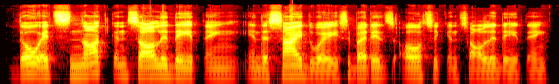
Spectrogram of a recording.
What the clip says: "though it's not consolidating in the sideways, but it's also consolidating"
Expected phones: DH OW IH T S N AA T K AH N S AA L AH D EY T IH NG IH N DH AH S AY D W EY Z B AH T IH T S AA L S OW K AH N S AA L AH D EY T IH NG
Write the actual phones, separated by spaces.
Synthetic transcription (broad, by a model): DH OW IH T S N AA T K AH N S AA L AH D EY T IH NG IH N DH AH S AY D W EY S B AH T IH T S AA L S OW K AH N S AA L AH D EY T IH NG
